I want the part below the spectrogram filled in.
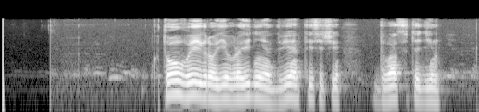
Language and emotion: Russian, neutral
